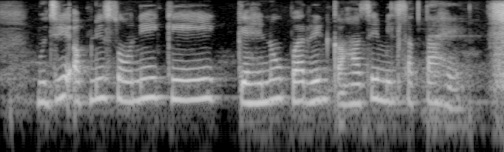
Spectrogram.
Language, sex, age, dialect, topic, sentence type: Hindi, female, 18-24, Kanauji Braj Bhasha, banking, statement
